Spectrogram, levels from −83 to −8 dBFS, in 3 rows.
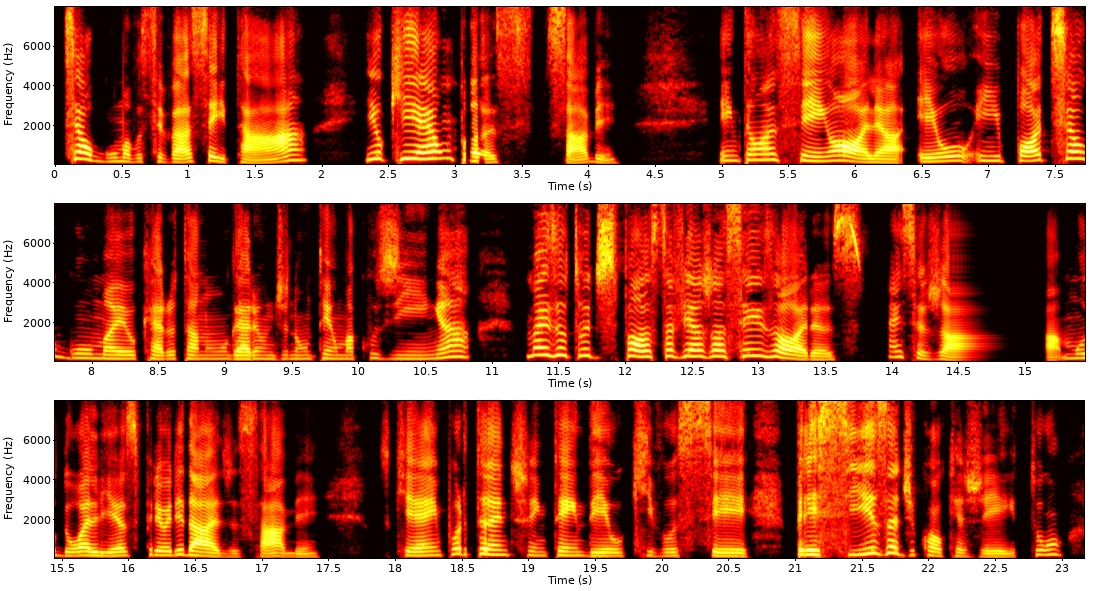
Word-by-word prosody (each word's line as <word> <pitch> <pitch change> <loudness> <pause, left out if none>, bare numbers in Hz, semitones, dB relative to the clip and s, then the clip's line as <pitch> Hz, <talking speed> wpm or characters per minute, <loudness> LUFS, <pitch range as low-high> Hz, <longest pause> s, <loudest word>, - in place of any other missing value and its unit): alguma 200 - +2
você 180 +3 -8
vá 170 -1 +2
aceitar, 195 - +1 0.5
e 320 - 0
o - - -7
que 340 +2 +2
é 330 +2 +8
uma 350 0 -1
plus, 165 - -2
sabe. 145 0 -2 0.8
Então 245 +4 -3
assim, 250 -5 +2
"Olha, 165 -10 +5
eu, 205 +5 -2
em 240 -2 -7
hipótese 235 - +3
alguma, 215 - -1
eu 185 0 -3
quero 175 0 -3
estar 185 -1 -4
num 180 0 -14
lugar 180 -1 0
onde 180 0 -12
não 180 0 -13
tem 200 +1 -5
uma 180 0 -6
cozinha, 195 +7 -4 0.4
mas 365 +2 +2
eu 365 - 0
estou 340 +1 -5
disposta 290 +5 +3
a - - 0
viajar 305 0 +2
6 320 0 -3
horas". 160 - +1 0.2
Aí, 270 +1 -7
você 240 - -6
já 135 -4 -3 0.6
mudou 200 -3 -5
ali 185 -2 +1
as 190 0 -2
prioridades, 200 - +2
sabe, 145 -3 -2 0.6
que 200 - -2
é 190 +1 +4
importante 240 -1 0
entender 190 -3 -1
o 170 - -8
que 195 +2 -10
você 170 -1 -3 0.4
precisa 235 +6 +4
de 220 0 -6
qualquer 175 -5 -5
jeito, 155 - -7
200 Hz, 140 wpm, -17 LUFS, 175-250 Hz, 0.8 s, é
